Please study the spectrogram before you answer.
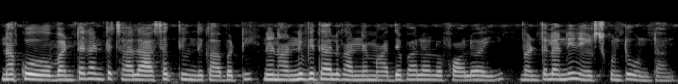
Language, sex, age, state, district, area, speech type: Telugu, female, 30-45, Telangana, Hyderabad, rural, spontaneous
